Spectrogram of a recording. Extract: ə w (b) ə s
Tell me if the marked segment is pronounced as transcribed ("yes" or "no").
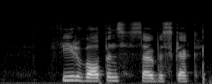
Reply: yes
